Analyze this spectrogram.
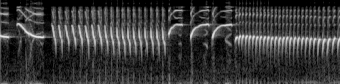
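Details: Canary song recorded as clear training material for other canaries: a sweeping whistled slur, then a fast rattling trill of rapid repeated notes, quick upslurred chirps, and a long, very rapid high buzzing trill.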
